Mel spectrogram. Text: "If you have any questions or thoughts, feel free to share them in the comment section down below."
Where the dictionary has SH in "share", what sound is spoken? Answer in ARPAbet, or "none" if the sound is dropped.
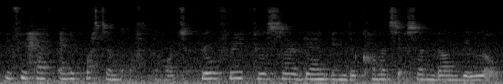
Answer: S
